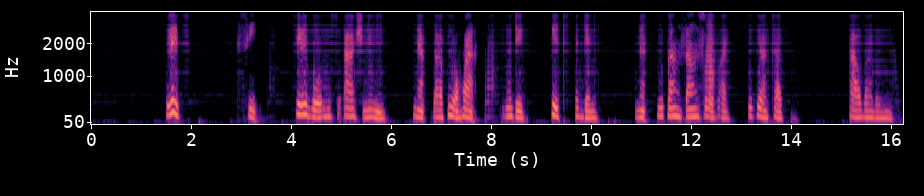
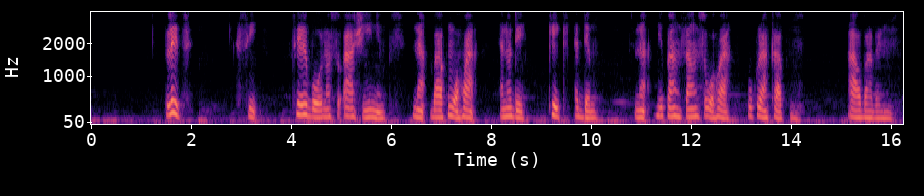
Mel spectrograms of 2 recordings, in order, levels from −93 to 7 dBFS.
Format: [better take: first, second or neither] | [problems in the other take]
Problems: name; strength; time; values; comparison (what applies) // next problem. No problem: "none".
second | noise reduction (neural mask model DeepFilterNet 3)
